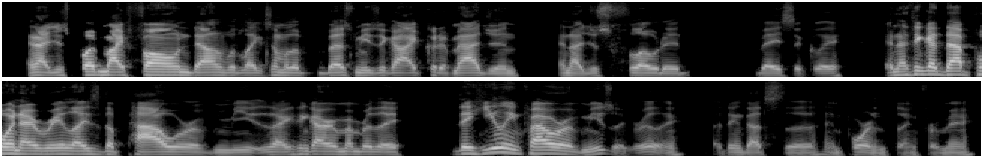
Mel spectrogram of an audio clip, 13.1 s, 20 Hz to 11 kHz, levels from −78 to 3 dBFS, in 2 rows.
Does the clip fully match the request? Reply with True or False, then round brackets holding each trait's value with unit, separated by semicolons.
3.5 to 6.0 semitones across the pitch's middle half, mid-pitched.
False (4.1 semitones; 110 Hz)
